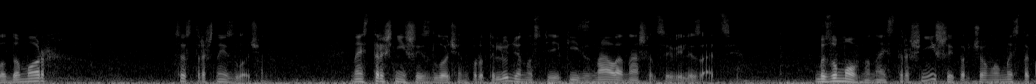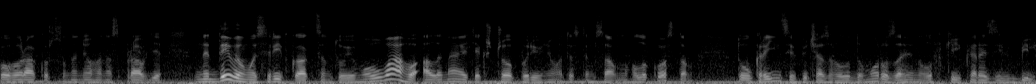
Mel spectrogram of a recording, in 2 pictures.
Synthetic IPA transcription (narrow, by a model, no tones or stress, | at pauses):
ɔlˠɔd̪ɔmɔr | t̪sɛst̪ɾʔɐʃnɪjzlˠɔ̰t͡ʃɪn | nɐjst̪ɾɐʃnʲiʃɪjzlˠɔt͡ʃɪnpɾɔt̪ɪlʲudʲɐnɔsʲtʲijɐkɪjznɑlˠɐnɑʃɐsɪ̰ʋʲḭlʲḭzɑ̰t͡sʲi̥jɐ | bezʊmɔwnɔnɑjst̪ɾɐʃnʲiʃɪjpɾɪt͡ʃɔmʊmɪst̪ɐkɔɦɔɾɑkʊrsʊnɐnʲɔɦɔnɐspɾɑwdʲinɛd̪ɪʋɪmɔsʲɾʲid̪kɔɐk̚t̪sent̪ujemɔʊʋɑɦʊʔɐlˠɛnɑʋʲitʲjɐkʃt͡ʃɔpɔɾʲiwnʲʊʋɐ̰t̪ɪst̪ɪmsɑmɪmɦɔlˠɔkɔst̪ɔ̰m | t̪ɔʊkɾɐjinʲt͡sʲiwpʲid̪̚t͡ʃɑsɦɔlˠɔd̪ɔmɔɾʊzɐɦɪnʊlˠɔwkʲilʲkɐɾɐzʲiwbʲilʲ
